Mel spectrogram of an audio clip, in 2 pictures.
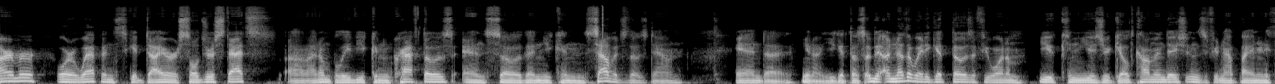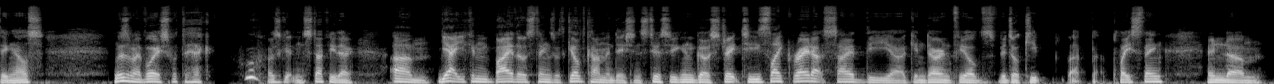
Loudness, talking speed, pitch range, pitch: -16 LUFS, 230 wpm, 90-120 Hz, 105 Hz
